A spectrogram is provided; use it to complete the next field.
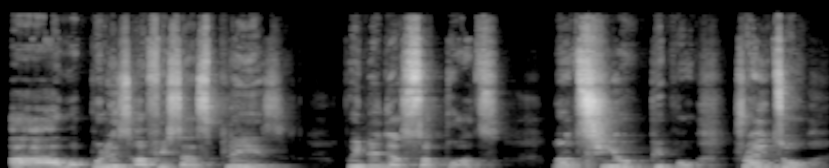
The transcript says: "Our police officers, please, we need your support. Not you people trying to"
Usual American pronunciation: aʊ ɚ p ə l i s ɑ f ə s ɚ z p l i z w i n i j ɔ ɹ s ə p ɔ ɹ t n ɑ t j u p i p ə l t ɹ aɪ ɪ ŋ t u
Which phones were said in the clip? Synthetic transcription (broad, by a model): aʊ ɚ p ə l i s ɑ f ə s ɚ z p l i z w i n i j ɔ s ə p ɔ t n ɑ t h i p i p ə l t ɹ aɪ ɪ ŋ t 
